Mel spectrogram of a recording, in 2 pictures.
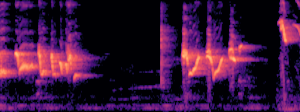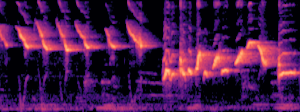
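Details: Captive white-rumped shama pouring out canary-like song, alternating warbled whistles with a cascade of high descending notes, almost continuous over nine seconds.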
